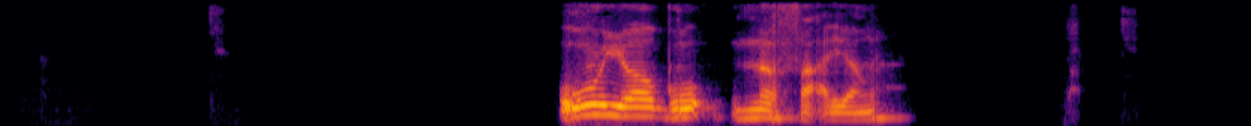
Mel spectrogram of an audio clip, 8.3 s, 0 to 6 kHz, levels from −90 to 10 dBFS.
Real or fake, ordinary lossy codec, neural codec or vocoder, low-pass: fake; MP3, 48 kbps; codec, 16 kHz, 2 kbps, FunCodec, trained on Chinese and English, 25 frames a second; 5.4 kHz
